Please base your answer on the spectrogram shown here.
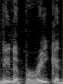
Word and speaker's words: Nina Parikh: Nina Parikh, did I pronounce the name right?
